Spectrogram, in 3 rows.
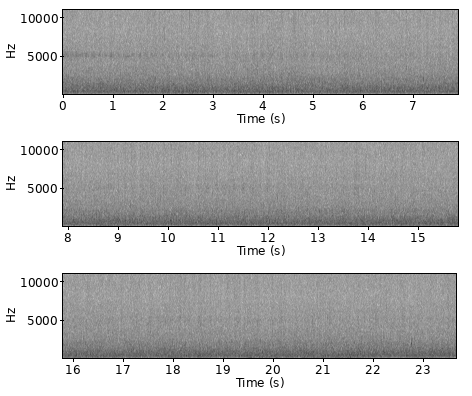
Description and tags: greece naxos water 1
Water in the remaining of the roman aqueduct. Loud.
naxos, aqueduct, water, roman, greece, loud, melanes, fast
